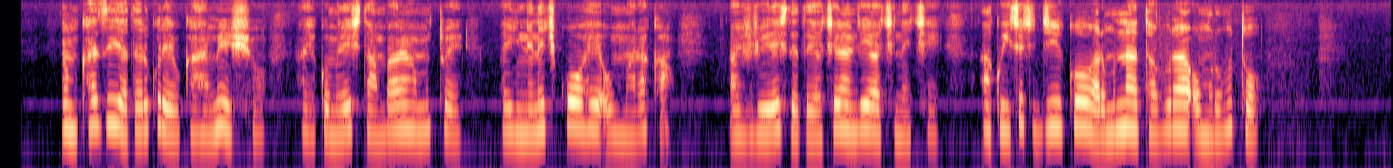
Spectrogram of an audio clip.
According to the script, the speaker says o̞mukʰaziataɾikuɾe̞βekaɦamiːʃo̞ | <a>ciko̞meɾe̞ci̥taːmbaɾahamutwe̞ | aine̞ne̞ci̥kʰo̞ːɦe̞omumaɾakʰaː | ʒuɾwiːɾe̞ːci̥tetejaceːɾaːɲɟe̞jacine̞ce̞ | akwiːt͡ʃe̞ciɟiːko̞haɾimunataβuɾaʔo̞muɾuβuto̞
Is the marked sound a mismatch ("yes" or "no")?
no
